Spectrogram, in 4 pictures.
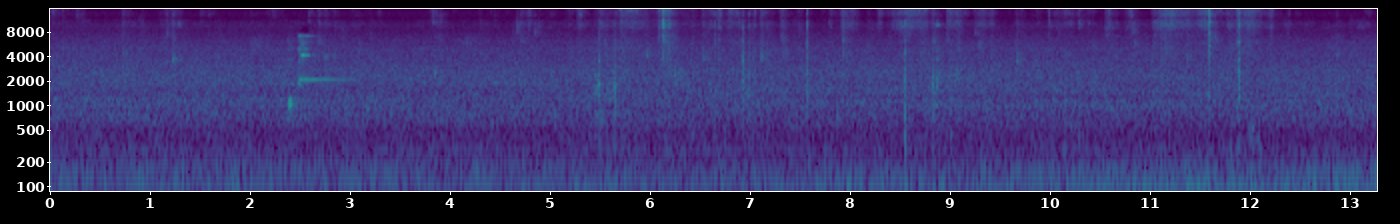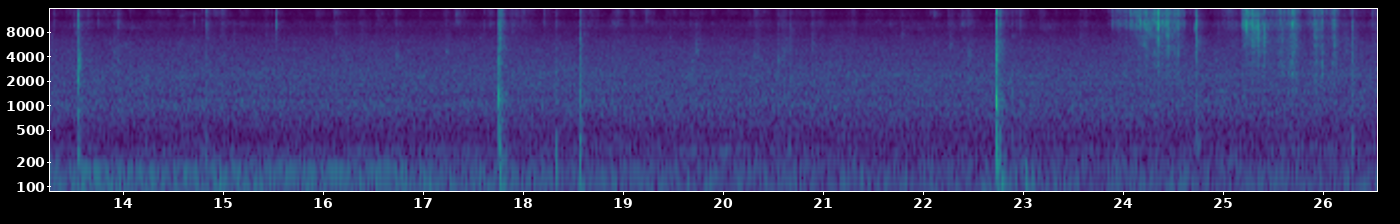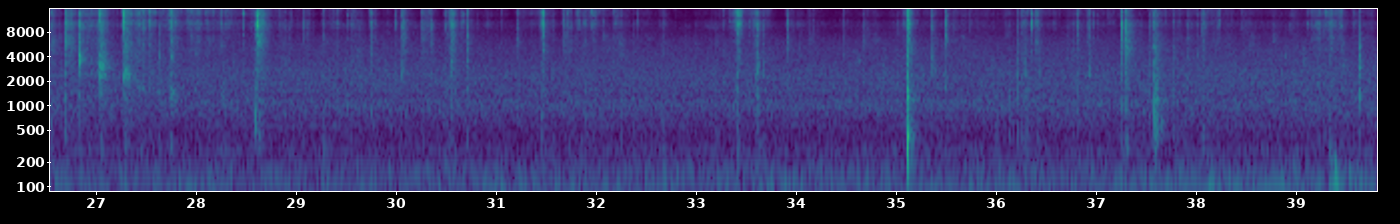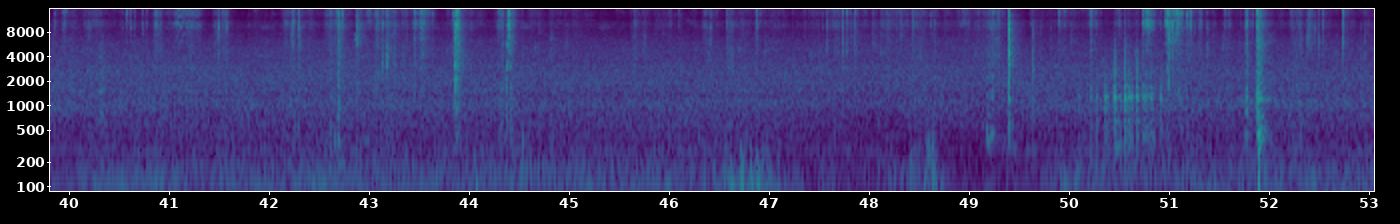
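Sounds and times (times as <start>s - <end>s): packaging rustling: 23.8s - 53.0s.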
